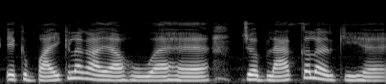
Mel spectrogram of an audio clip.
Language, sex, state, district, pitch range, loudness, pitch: Hindi, female, Jharkhand, Garhwa, 185-230 Hz, -14 LUFS, 200 Hz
